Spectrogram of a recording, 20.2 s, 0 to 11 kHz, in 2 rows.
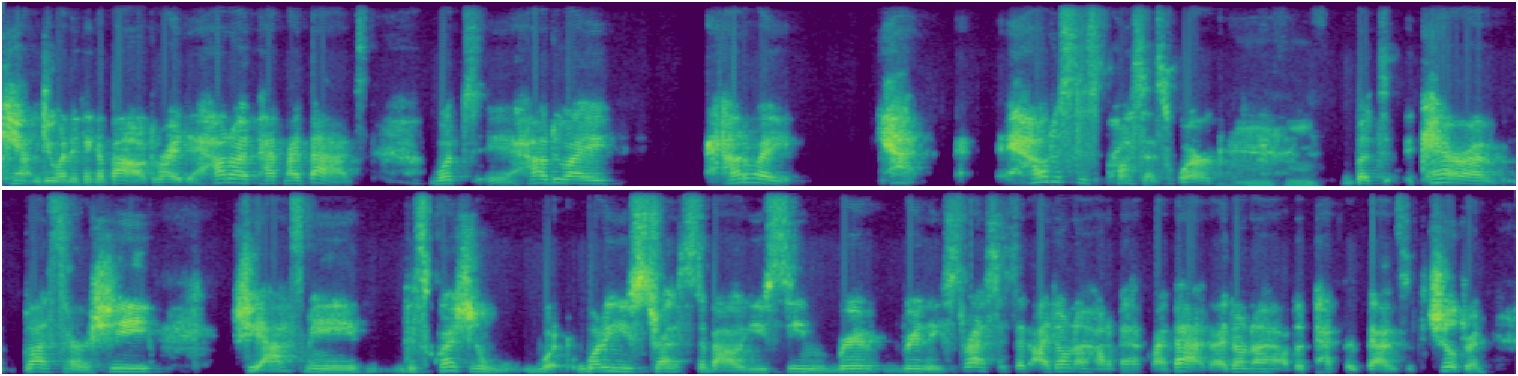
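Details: Aphasia in an adult woman about 3.5 years after a stroke caused by carotid artery dissection; aphasia was severe early on, persists, and she is still in speech therapy.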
